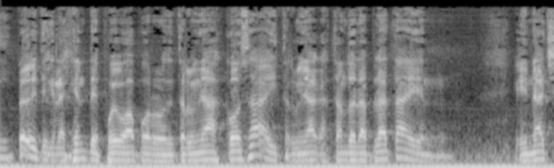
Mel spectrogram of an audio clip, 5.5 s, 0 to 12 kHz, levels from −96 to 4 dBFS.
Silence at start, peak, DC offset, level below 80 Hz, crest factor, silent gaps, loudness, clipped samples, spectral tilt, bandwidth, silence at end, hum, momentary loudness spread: 0 s; 0 dBFS; 10%; -36 dBFS; 14 dB; none; -15 LUFS; under 0.1%; -4 dB/octave; 11 kHz; 0 s; none; 14 LU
